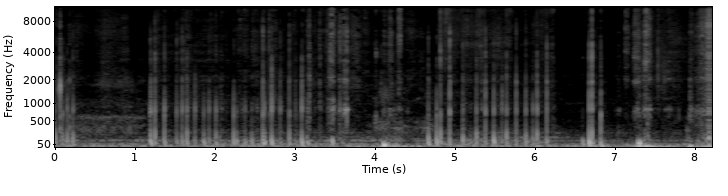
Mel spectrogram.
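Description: A thin, solid, square cork coaster is held up and tapped and scratched with long fingernails. Rapid, dry, muffled taps mix with scratchy rustling, and some louder knocks stand out. Each tap stops almost instantly, with no ring.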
